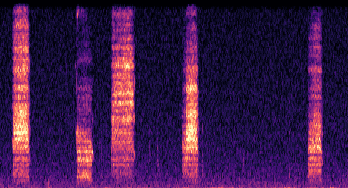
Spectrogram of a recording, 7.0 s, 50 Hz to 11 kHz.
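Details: Five rough hissing bursts, irregularly spaced over seven seconds, from barn owls in a nest box on a chimney in Ságvár, Hungary, May 4, 2024, with the mother owl feeding her seven owlets.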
